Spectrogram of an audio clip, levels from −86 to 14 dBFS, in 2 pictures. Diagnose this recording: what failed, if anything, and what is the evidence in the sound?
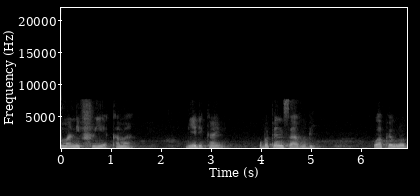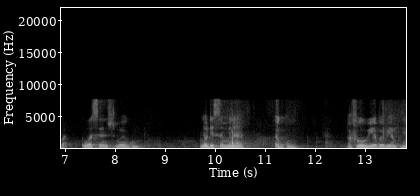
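The network stage failed, causing packet loss on an ADPCM call. At 7.92 s the speech drops into a hard-edged silent gap lasting 20 ms, which points to about two packets going missing. When the audio resumes at 7.95 s, it comes back slightly distorted. The decoder's predictor and step size had drifted from the sender's during the gap and needed a few tens of milliseconds to resynchronise. That recovery artefact distinguishes it from a simple dropout or buffer underrun, and it stands out against the clean 7 kHz band of the G.722 coding.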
